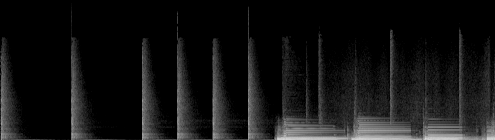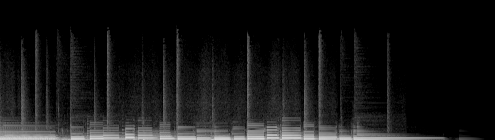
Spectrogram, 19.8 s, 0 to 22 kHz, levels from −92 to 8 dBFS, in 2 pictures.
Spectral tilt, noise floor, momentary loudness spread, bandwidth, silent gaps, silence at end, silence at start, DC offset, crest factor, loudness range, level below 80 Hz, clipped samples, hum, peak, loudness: -9 dB/octave; -78 dBFS; 21 LU; 10.5 kHz; none; 1.4 s; 0 s; under 0.1%; 18 dB; 6 LU; -32 dBFS; under 0.1%; none; 0 dBFS; -17 LUFS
